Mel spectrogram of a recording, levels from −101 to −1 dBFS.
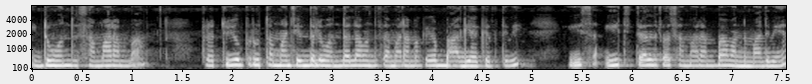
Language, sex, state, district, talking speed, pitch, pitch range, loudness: Kannada, female, Karnataka, Raichur, 135 wpm, 230 Hz, 225-245 Hz, -16 LUFS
